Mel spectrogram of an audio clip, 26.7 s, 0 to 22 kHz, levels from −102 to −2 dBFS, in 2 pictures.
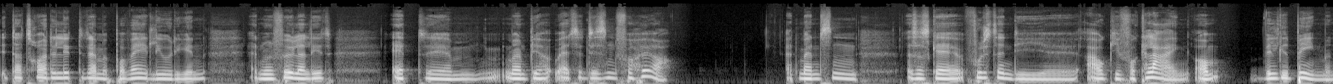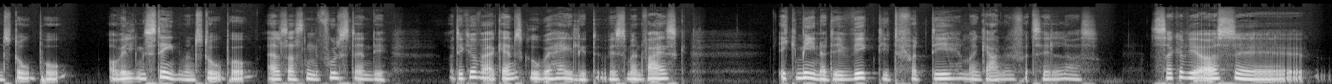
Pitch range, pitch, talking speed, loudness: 160-200 Hz, 180 Hz, 170 wpm, -21 LUFS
